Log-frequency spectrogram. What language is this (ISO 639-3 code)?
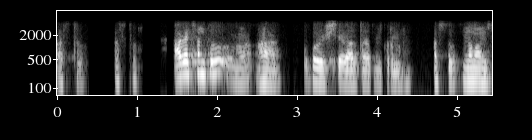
san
